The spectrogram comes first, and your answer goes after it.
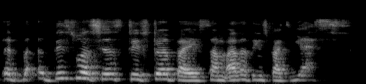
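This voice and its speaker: A middle-aged woman from Swaziland with a Southern African accent, talking reflectively as an interview guest in a deliberate, earnest way. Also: mid-range voice. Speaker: podcast guest, author and speaker. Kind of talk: reflective personal interview talk.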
